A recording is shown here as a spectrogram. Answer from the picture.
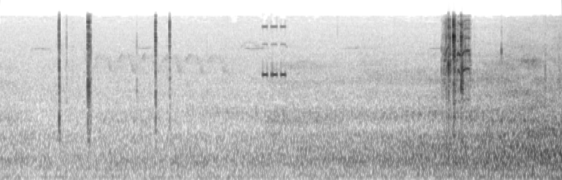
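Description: DSLR camera in use: a short high autofocus beep and a few sharp shutter clicks, with a quick cluster of clicks about three seconds in. A rising rush of noise builds toward the end.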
